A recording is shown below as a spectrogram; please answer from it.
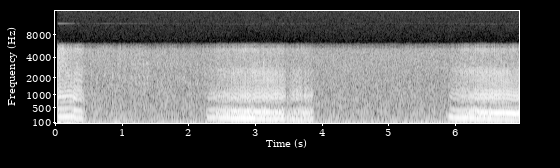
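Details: Sleeping pet cat snoring indoors: low, droning breaths with a steady harmonic hum, each lasting about half a second to one and a half seconds, separated by quieter pauses of roughly two seconds.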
